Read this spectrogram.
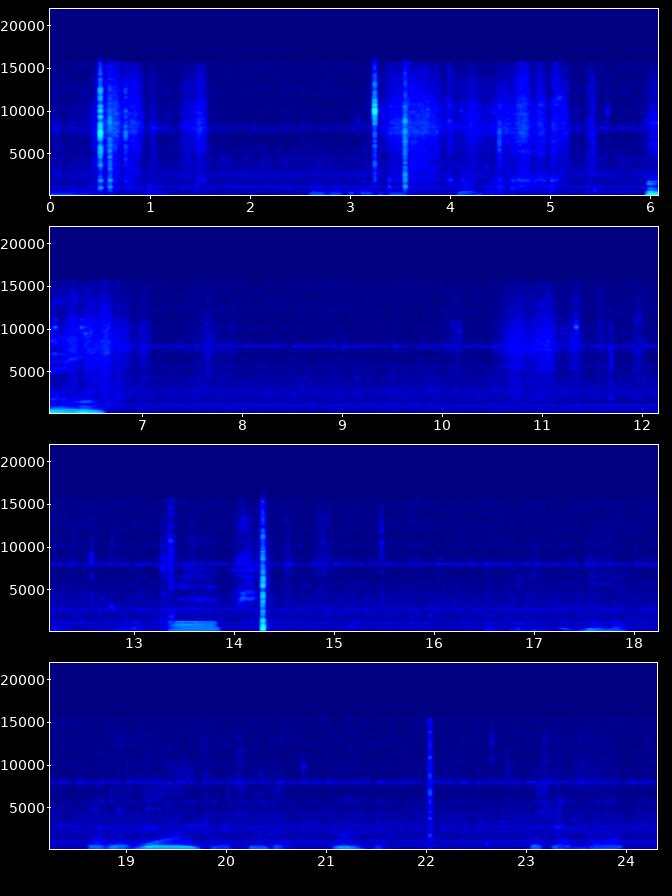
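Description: A young man talks casually and close by, in short bursts with pauses.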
